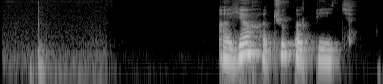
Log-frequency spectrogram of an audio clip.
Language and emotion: Russian, neutral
